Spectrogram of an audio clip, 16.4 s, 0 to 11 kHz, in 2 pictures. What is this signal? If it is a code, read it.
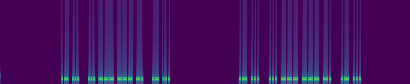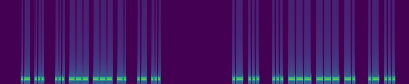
Morse code, heard as a keyed tone, about 38 wpm, 700 Hz. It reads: AS SOON AS AS SOON AS AS SOON AS AS SOON AS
